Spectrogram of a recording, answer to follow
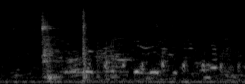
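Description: Two sharp clicks about half a second apart, followed by faint distant voices calling out on the ballfield.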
